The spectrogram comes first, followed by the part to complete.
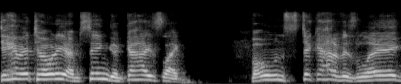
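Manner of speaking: acted-out very high-pitched, shrill yell. Speaker retells Todd yelling at them while watching a show, imitating Todd yelling. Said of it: "yelling at us, like".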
